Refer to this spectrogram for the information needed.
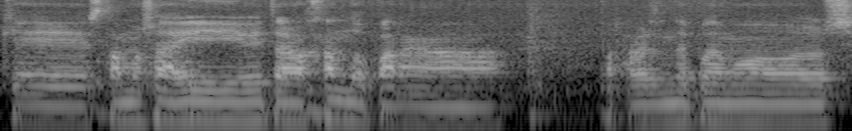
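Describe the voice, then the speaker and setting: Noticeable background noise and audible room echo fill the recording. The speaker is a man. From Spain, Madrid. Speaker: stand-up comedian. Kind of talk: casual chat.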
